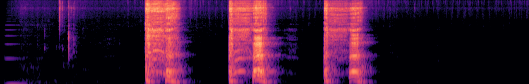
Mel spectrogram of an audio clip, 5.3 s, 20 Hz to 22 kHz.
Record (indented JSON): {
  "three_cough_length": "5.3 s",
  "three_cough_amplitude": 32768,
  "three_cough_signal_mean_std_ratio": 0.29,
  "survey_phase": "beta (2021-08-13 to 2022-03-07)",
  "age": "45-64",
  "gender": "Male",
  "wearing_mask": "No",
  "symptom_none": true,
  "smoker_status": "Never smoked",
  "respiratory_condition_asthma": false,
  "respiratory_condition_other": false,
  "recruitment_source": "REACT",
  "submission_delay": "3 days",
  "covid_test_result": "Negative",
  "covid_test_method": "RT-qPCR"
}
